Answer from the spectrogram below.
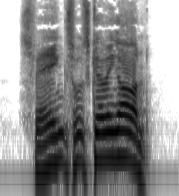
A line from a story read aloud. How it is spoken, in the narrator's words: I shouted to the AI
